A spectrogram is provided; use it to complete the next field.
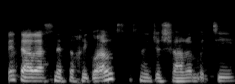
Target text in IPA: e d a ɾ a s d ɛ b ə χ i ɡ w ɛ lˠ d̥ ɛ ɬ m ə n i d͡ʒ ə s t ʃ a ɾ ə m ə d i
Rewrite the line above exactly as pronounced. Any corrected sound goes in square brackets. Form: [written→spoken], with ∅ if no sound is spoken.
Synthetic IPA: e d a ɾ a s [d→n] ɛ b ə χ i ɡ w ɛ lˠ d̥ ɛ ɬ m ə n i d͡ʒ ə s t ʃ a ɾ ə m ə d i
